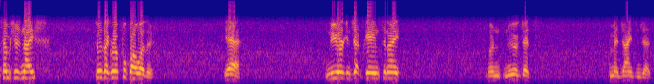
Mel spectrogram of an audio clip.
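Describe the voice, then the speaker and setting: A man's voice: high-pitched, takes it slowly, pauses often, a bit bright, lo-fi sound. A man giving a casual, off-the-cuff field weather report outdoors, speaking in short clipped phrases. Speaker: amateur storm reporter. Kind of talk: mock live weather report. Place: outdoors in a breeze. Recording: windy outdoor recording with mic noise.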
